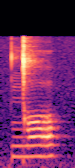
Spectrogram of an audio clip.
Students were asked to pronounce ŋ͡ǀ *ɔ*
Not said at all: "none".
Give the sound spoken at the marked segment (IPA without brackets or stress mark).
ɔ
